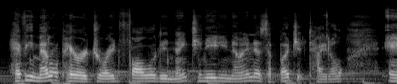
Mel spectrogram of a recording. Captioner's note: none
